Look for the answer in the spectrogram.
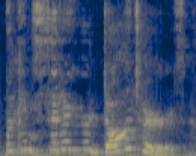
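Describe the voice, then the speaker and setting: A woman's voice: extremely high pitch, big pitch swings, measured pace, echoey room, slight background noise, pitched above the performer's own voice, heavily acted. A woman voicing a nervous, fretful middle-aged mother who complains and exclaims insistently in a storybook reading. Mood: pleading, insistent.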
